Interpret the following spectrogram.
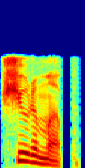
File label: "shoot-'em-up", English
